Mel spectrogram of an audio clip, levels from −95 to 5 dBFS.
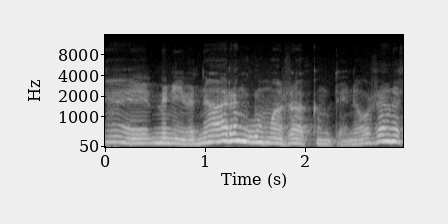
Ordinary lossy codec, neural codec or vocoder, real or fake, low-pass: none; vocoder, 44.1 kHz, 128 mel bands every 256 samples, BigVGAN v2; fake; 14.4 kHz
